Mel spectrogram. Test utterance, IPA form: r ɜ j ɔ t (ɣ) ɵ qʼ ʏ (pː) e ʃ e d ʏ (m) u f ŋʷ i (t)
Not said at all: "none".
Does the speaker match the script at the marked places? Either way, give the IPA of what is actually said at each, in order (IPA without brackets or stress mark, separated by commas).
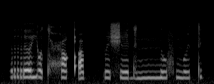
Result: ħ, pː, nː, t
